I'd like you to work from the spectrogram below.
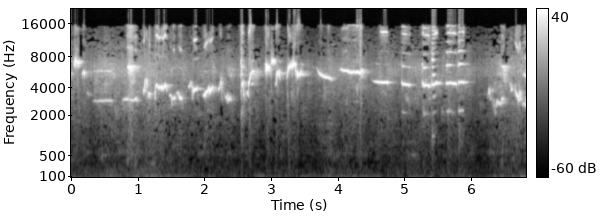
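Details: Pleci, the Oriental white-eye, delivering a ngeriwik song: fast, high, sweet twittering with bright whistled slurs and some longer thin level whistles in the middle, repeated in close phrases.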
